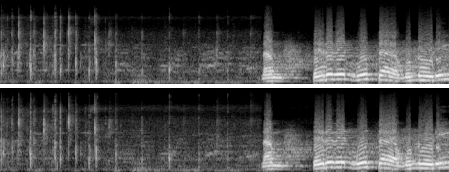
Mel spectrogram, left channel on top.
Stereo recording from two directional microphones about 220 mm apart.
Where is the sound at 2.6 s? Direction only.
50° left (ahead or behind).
